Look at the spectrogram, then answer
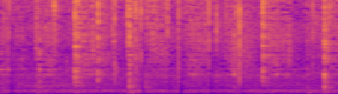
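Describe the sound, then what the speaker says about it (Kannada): A utensil scrapes and stirs homemade sambar powder in a pan with a little oil, continuous close clinking and scraping over a faint sizzle, with no talking. "This has to be stirred continuously, otherwise it will burn very soon."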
